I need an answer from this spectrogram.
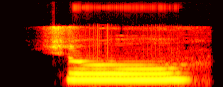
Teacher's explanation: You can hear the sound of shu without any ups and downs or transitions. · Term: first tone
